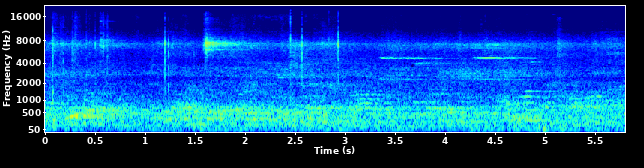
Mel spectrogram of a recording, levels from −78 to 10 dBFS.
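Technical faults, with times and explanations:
No technical faults can be heard in this audio.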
